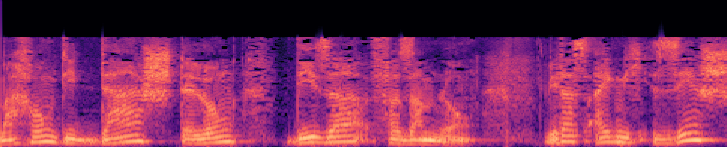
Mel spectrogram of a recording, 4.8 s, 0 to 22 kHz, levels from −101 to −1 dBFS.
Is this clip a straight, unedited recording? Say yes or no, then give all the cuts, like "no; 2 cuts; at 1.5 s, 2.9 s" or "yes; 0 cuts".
no; 2 cuts; at 2.5 s, 3.7 s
